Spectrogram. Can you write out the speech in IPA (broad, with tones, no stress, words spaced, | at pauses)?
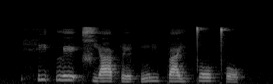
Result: hi˦t̚le˦ʔ ɕja˧pẽ˨p̚mi˥˧pa˧j t̪o˦t̪ʰo˨p̚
